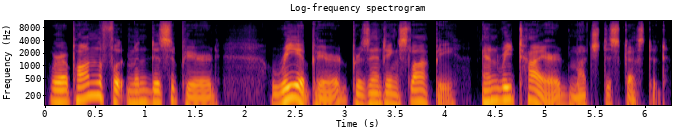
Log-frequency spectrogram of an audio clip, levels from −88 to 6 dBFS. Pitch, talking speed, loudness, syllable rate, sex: 120 Hz, 105 wpm, -19 LUFS, 4.8 syllables/s, male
